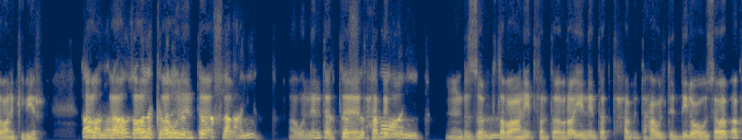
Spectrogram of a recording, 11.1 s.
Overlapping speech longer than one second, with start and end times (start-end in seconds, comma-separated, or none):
1.3-3.7, 5.0-6.2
